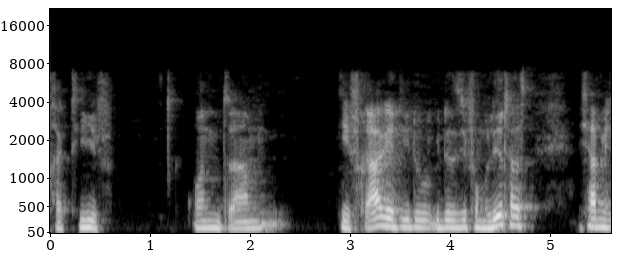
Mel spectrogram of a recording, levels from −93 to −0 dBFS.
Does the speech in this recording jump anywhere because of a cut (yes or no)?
no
